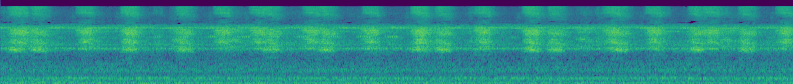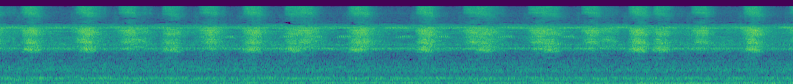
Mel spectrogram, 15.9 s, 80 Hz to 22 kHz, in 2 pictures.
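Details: Night soundscape of woodland crickets from September 2, phone-recorded in stereo: long run of rapid, regular chirp pulses over an unbroken high-pitched insect drone, with a low hum rising toward the end.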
